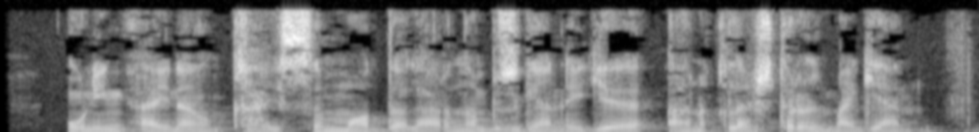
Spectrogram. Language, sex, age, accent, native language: Uzbek, male, 30-39, Toshkent shahri, Uzbek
